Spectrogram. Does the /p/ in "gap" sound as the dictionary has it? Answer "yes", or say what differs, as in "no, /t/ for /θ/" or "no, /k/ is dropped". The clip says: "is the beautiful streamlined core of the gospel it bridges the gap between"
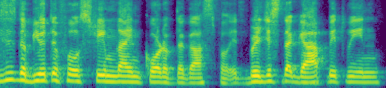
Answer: yes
